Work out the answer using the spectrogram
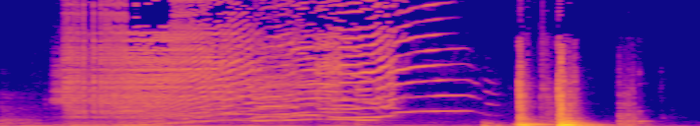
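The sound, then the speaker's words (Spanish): A small door creaks open on its hinge with a long, wavering squeal lasting a few seconds, followed by two solid wooden thunks. No voices are heard over it. “Esperad, que he llegado a la puertecita mierda.”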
